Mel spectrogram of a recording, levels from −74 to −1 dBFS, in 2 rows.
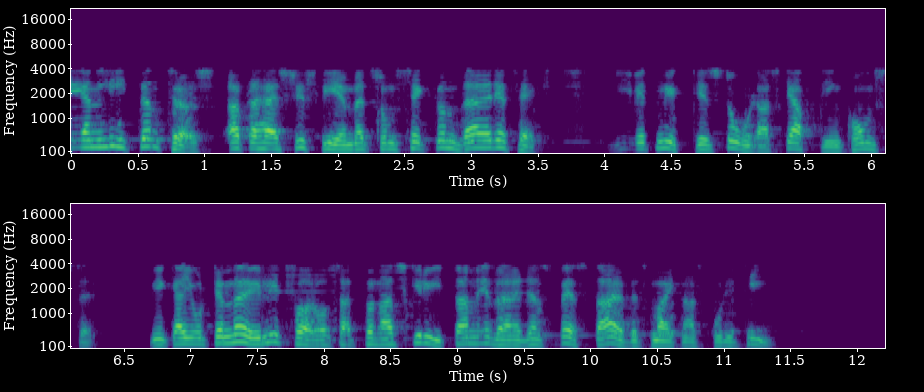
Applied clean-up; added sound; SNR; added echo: neural mask model DeepFilterNet 3.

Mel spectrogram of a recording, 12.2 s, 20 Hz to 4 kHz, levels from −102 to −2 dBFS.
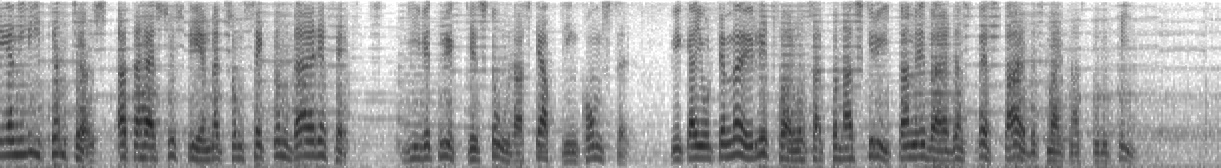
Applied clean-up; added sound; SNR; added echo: neural separator model SepFormer DNS4.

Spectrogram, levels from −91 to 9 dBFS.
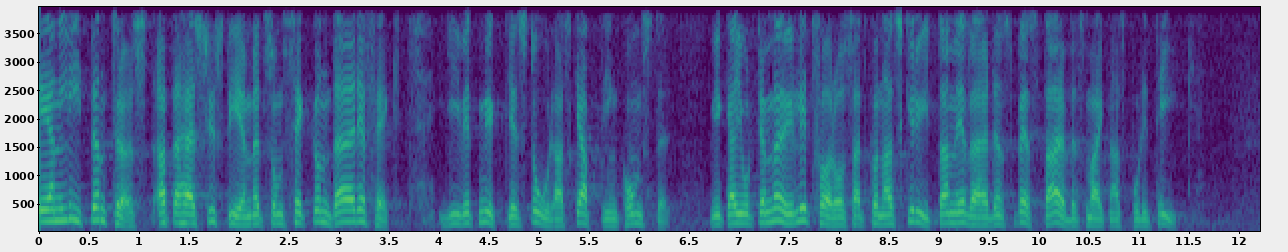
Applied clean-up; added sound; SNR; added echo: none; none; none; none.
